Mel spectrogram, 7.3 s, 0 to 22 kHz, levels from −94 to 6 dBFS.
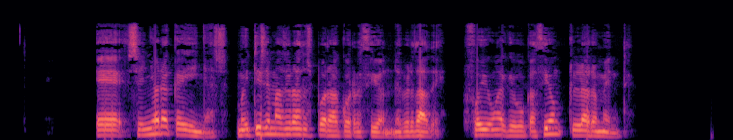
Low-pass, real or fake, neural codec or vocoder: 10.8 kHz; real; none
